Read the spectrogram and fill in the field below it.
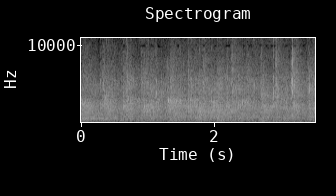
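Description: Sustained audience applause, a dense, steady wash of many hands clapping at fairly even loudness throughout, with no voices rising above it.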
